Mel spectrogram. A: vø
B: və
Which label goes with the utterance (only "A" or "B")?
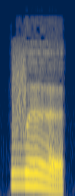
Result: B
